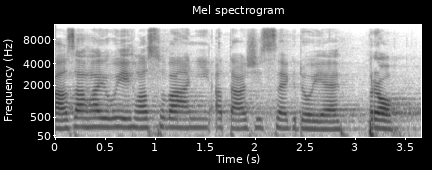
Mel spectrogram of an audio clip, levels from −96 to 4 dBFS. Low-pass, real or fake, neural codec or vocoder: 10.8 kHz; fake; vocoder, 24 kHz, 100 mel bands, Vocos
